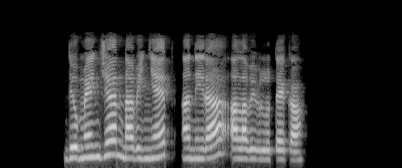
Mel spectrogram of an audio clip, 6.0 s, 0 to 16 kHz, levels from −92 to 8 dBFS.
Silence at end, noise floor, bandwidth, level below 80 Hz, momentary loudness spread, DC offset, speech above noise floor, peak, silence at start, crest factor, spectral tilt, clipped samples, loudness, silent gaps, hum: 1.5 s; under -90 dBFS; 7.6 kHz; -68 dBFS; 7 LU; under 0.1%; over 74 dB; -2 dBFS; 0.95 s; 16 dB; -3.5 dB/octave; under 0.1%; -16 LUFS; 2.66-2.70 s; none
